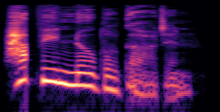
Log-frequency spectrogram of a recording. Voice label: vo happy noblegarden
